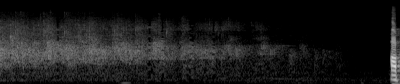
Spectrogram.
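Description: Audience applause, dying away over about three seconds.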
